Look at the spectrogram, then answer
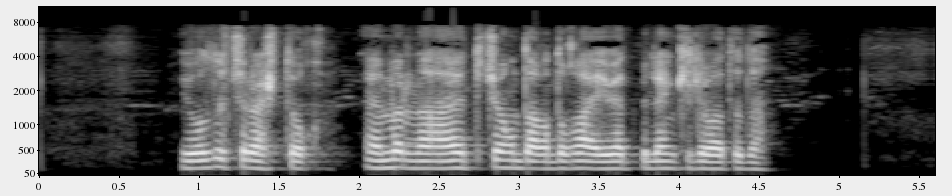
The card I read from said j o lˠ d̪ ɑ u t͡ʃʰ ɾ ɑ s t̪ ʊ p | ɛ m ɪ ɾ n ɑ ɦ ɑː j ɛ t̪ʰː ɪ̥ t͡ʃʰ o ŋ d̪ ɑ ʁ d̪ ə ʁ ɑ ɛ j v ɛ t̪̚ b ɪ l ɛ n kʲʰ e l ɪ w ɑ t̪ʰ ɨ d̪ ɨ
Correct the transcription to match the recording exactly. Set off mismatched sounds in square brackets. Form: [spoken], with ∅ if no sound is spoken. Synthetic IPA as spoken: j o lˠ d̪ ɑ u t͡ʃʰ ɾ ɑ [ʃ] t̪ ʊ [q] | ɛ m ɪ ɾ n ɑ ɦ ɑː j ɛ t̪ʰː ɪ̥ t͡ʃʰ o ŋ d̪ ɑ ʁ d̪ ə ʁ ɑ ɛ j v ɛ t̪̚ b ɪ l ɛ n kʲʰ e l ɪ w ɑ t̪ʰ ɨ d̪ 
